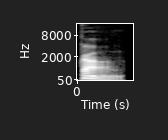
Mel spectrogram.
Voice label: "gang3", chinois; Cours de Chinois

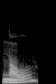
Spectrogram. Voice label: "nou2", chinois; Cours-de-Chinois

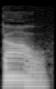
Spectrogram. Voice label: "gao4", chinois; Cours-de-Chinois

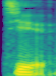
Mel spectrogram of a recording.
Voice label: "jie3", chinois; Cours-de-Chinois

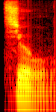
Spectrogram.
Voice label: "jiu3", chinois; Cours de Chinois

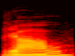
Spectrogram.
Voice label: "rao2", chinois; Cours de Chinois

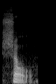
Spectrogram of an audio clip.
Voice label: "shou3", chinois; Cours-de-Chinois

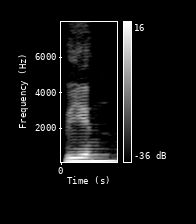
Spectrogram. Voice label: "lian1", chinois; Cours-de-Chinois

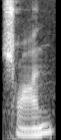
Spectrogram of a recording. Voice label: "chuan2", chinois; Cours-de-Chinois

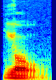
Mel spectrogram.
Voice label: "you3", chinois; Cours-de-Chinois

